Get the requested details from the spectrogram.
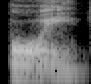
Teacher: we've got the B two lips together · Well, we're talking about some kind of vibration that happens in our throat to produce these sounds. So we've got the b, 2 lips together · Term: voiced consonants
